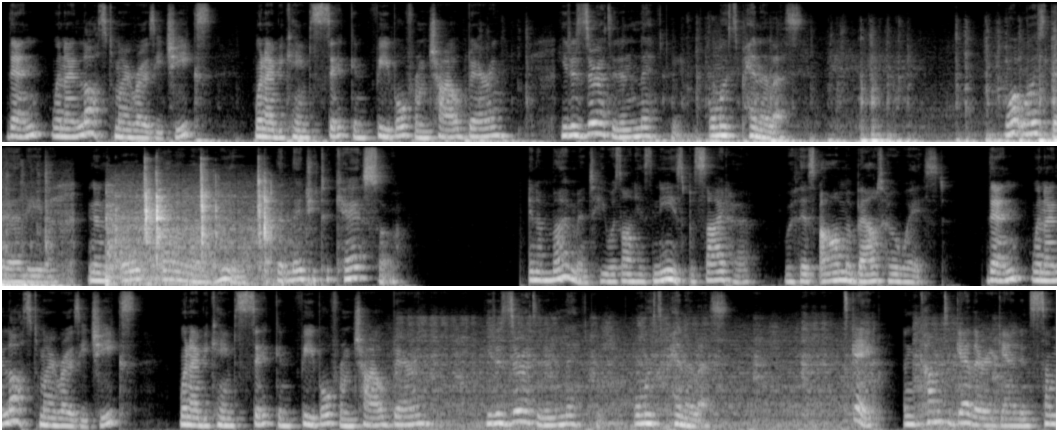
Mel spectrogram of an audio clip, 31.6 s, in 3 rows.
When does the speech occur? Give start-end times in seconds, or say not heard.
0.1-8.1, 10.0-14.7, 15.8-28.4, 29.5-31.6.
